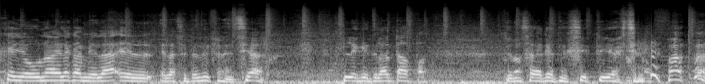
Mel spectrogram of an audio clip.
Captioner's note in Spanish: risas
